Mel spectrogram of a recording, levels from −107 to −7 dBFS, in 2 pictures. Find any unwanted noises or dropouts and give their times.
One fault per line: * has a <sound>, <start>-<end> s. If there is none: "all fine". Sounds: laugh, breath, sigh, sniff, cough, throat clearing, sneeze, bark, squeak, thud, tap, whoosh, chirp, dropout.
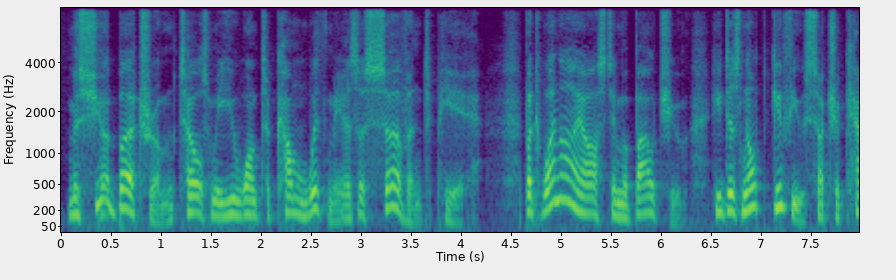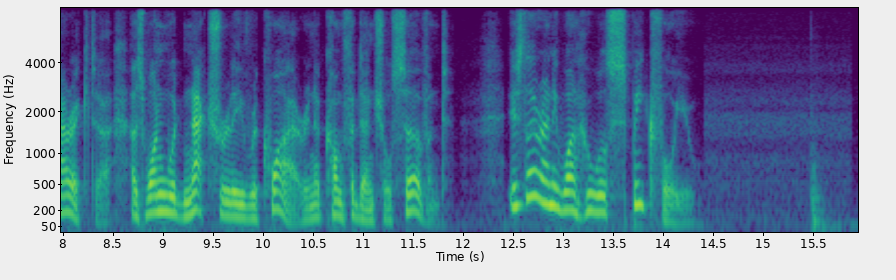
* has a thud, 15.5-15.8 s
